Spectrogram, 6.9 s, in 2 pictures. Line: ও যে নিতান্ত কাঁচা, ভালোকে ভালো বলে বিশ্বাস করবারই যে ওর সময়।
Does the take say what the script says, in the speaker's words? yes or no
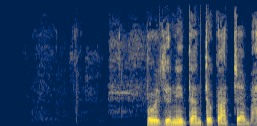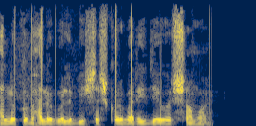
yes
